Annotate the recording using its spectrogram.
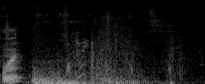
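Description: A sword swings and strikes with a sharp clash.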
